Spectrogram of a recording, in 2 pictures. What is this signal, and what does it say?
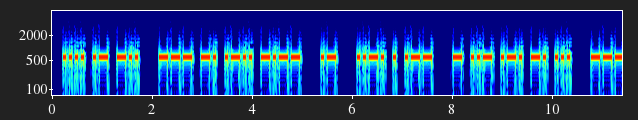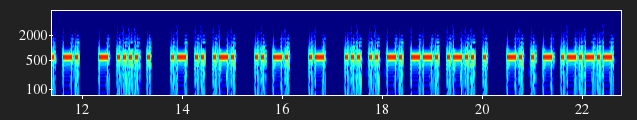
Morse code, heard as a keyed tone, about 20 wpm, 610 Hz. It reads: HAD ONLY A FEW TURNS ON THE AIR IN A SINGLE NET.
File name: 2012-01-mp3 / n16-THROUGH EIGHT MONTHS-20wpm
